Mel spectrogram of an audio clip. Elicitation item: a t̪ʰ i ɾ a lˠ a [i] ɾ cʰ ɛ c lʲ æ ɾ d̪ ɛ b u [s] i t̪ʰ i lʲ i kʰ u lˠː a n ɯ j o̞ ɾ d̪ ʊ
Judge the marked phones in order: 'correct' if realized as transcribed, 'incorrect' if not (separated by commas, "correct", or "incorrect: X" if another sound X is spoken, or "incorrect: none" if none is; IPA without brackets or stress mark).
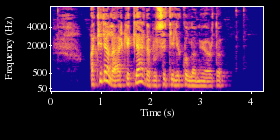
incorrect: æ, correct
